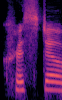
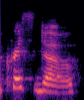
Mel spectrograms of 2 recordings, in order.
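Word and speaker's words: Chris Do: I know earlier in your presentation you said Christo Run the Future. What is that? Oh my gosh. So Christo. Christo. I was saying Christo. Christo. His first name Chris, last name Doe.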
